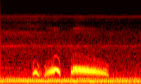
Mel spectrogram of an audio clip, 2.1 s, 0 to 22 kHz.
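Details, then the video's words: Spotted dove (tekukur) in 'kuk 1' coo, played as a trapping lure: two quick hooked notes followed by one drawn-out, slightly falling coo, with a low mechanical drone behind. "Suara Burung Tekukur kuk 1"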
